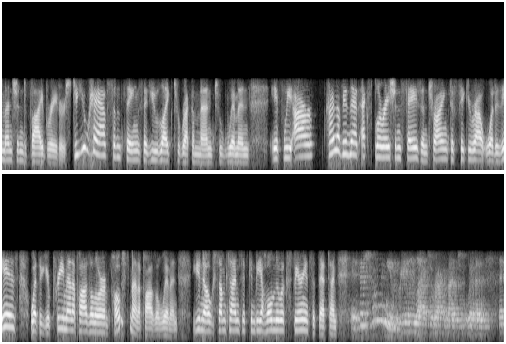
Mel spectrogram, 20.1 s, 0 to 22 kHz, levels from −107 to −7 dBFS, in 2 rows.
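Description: From the first second the whole clip carries the sound of a G.729 codec, and the damage is plainly audible. Everything sits in a narrow phone-line band, roughly 300 Hz to 3.7 kHz, with nothing above 3.8 kHz, so the speech sounds boxed-in and dull. The coder rebuilds each frame from a vocal tract model plus a few pulses rather than the actual waveform, which gives the slightly rough, synthetic edge you hear, consistent with an 8 kbit/s stream.

Then at 16.93 s there's an abrupt change that holds to the end: it sounds like a switch to a distant microphone, likely because the close mic dropped out and a farther one, such as a camera's, took over. The speech jumps to about 10 dB quieter, turns hollow and roomy with thinner bass, and a bed of room noise comes up, though it stays well below the speech.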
